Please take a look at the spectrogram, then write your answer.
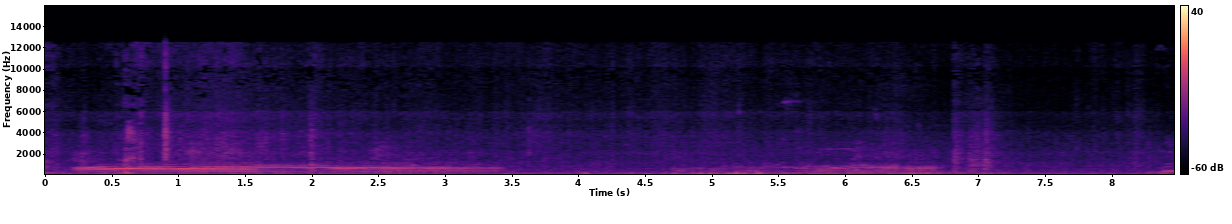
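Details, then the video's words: Hungry cats and kittens living at a pagoda, being fed rice and raw food: one long drawn-out harmonic meow lasting about three seconds, then a second, fainter meow, over rustling background noise. "Poor Cats and Kittens Pagoda Hungry"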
